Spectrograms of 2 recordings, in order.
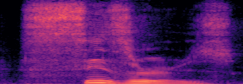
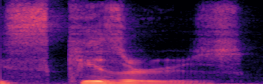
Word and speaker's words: scissors: For example, scissors. We don't say skizzers.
